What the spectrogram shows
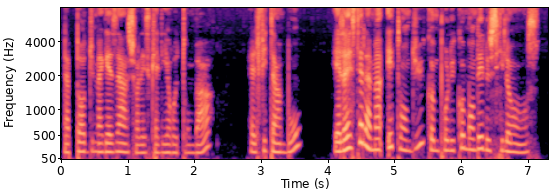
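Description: A woman narrating a classic novel in a measured, even storytelling manner. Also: lowish voice, no echo, clean studio sound. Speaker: audiobook narrator.

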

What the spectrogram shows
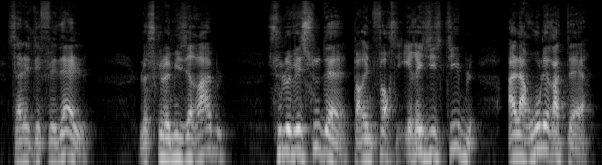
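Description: Gravelly male audiobook narrator. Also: mid-range voice, lively intonation. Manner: measured, dramatic.

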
